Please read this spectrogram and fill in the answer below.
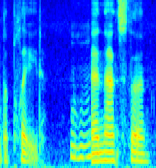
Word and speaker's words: plaid: it's a call to played and that's that's the Scottish pronunciation for that thing and what you wear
